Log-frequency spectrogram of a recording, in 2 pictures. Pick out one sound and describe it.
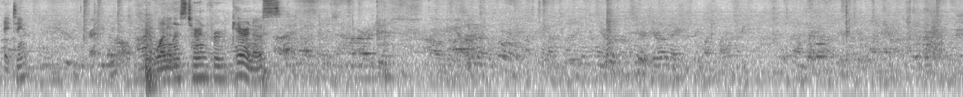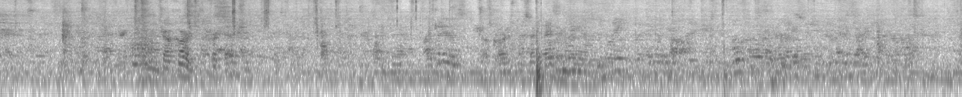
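Playing cards are shuffled and slapped onto a table.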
